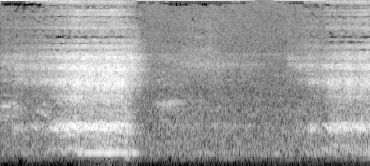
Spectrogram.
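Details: Loud, rough, rattling snore on breathing in, then a quiet breath out and the next snore starting; heavy snoring.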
